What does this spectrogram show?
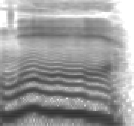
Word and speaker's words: nee: like they write no, it's spelled N-E-E, so it looks like nee. But I realized that double vowels means it's a diphthong, so you go nee.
